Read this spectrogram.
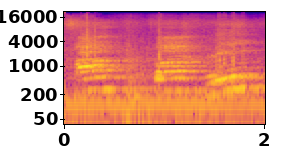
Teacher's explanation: Esse I é fraco, o A é forte.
